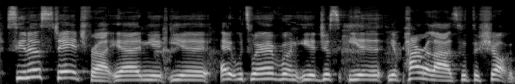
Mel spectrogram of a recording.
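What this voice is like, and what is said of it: Imitates another person's voice, put-on accent. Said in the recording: “That's not his accent, but anyway. ... I'm loving the accent.”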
